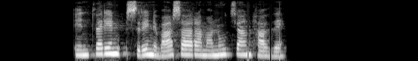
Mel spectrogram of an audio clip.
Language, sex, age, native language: Icelandic, female, 40-49, Icelandic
